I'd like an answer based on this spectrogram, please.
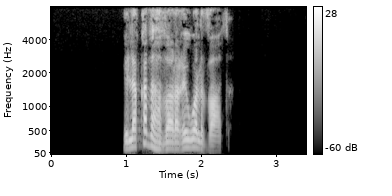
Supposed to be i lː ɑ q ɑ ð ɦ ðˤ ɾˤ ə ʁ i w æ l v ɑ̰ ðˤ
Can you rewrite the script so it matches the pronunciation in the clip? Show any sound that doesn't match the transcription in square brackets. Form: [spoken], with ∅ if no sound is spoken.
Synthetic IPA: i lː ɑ q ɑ ð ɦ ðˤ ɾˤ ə ʁ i w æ l v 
